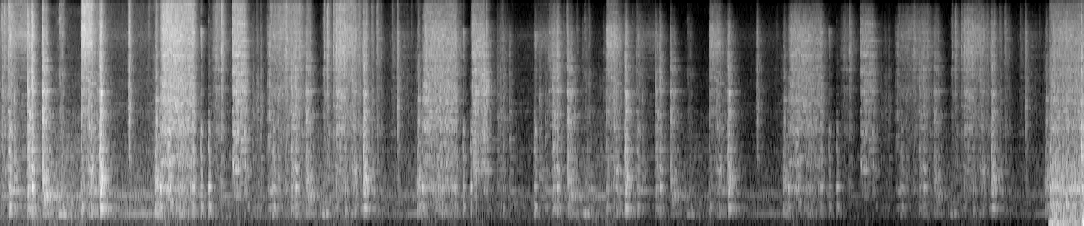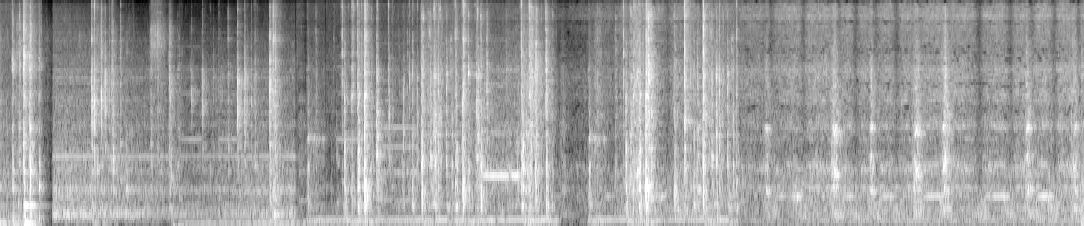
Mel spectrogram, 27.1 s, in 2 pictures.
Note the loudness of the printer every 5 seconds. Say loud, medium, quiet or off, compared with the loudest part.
medium, quiet, quiet, medium, loud, loud.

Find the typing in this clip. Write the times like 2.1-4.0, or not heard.
13.1-22.8.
